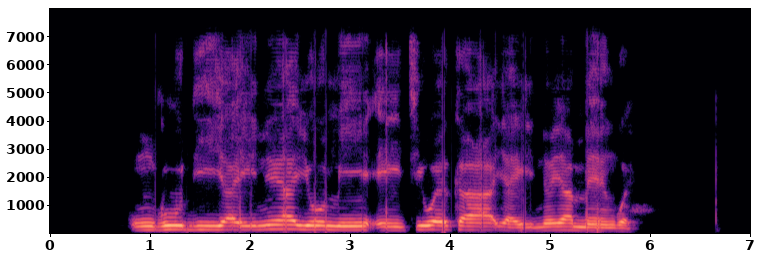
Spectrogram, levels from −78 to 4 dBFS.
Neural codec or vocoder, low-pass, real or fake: codec, 44.1 kHz, 7.8 kbps, DAC; 7.2 kHz; fake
